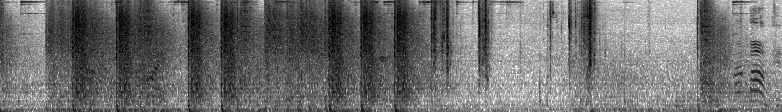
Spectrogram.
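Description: A sustained firefight in the shooter game Black Mesa, with rapid rattling bursts and single gunshots cracking repeatedly and loudly, close and overlapping, over a constant layer of background noise.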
